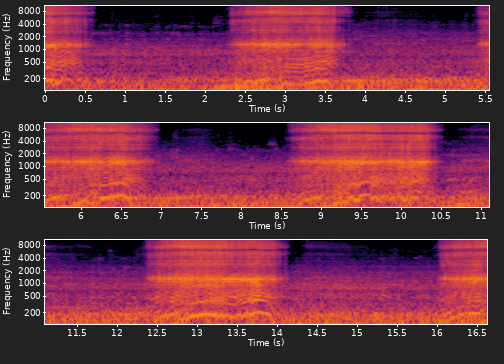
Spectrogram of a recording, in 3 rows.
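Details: Heavy, regular snoring in a sleeping man, about 17 breaths a minute, loud rattling on each breath with steady background noise.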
